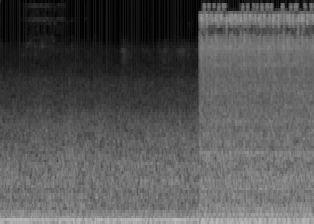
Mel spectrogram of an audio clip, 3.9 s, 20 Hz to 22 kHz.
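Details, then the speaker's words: 2003 Chevrolet Suburban after a parking-lot repair of a broken plastic heater hose fitting that caused overheating (gauge crept to 260), restarted after cooling down: steady, smooth, even idle with no knocks or ticks; normal idle. "All right, it's running again. It has cooled down. It is about 1:30. So, yeah, seems to be running fine."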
